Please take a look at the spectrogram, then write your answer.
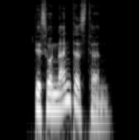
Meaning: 1. superlative degree of dissonant 2. inflection of dissonant: strong genitive masculine/neuter singular superlative degree
- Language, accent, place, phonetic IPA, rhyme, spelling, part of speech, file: German, Germany, Berlin, [dɪsoˈnantəstn̩], -antəstn̩, dissonantesten, adjective, De-dissonantesten.ogg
